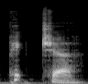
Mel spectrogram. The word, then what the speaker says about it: picture: Ví dụ danh từ bức tranh, picture. Chữ T đọc là âm ch.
